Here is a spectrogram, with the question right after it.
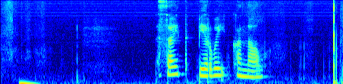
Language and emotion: Russian, neutral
